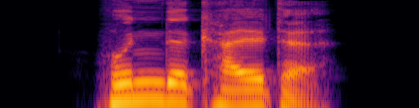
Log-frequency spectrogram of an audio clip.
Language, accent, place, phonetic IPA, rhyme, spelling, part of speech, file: German, Germany, Berlin, [ˌhʊndəˈkaltə], -altə, hundekalte, adjective, De-hundekalte.ogg
- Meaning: inflection of hundekalt: 1. strong/mixed nominative/accusative feminine singular 2. strong nominative/accusative plural 3. weak nominative all-gender singular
